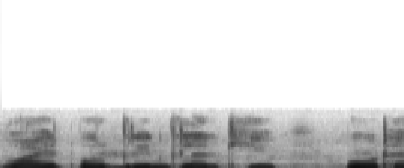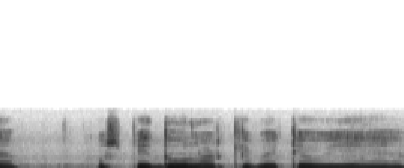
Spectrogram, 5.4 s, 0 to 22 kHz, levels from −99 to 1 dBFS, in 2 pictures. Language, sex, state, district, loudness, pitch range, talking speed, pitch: Rajasthani, female, Rajasthan, Nagaur, -16 LUFS, 155-160 Hz, 145 wpm, 160 Hz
